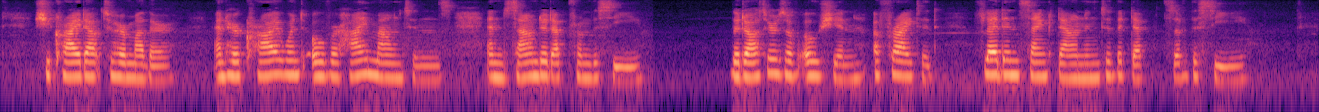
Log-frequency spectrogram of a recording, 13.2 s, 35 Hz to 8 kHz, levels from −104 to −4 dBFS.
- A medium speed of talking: Yes, average, 155 wpm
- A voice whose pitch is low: No, high, 195 Hz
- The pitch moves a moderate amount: No, narrow, 2.0 semitones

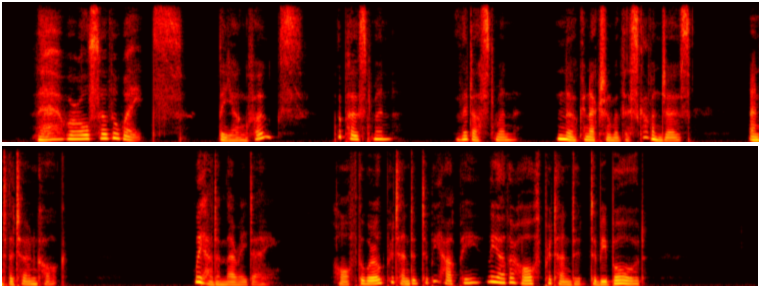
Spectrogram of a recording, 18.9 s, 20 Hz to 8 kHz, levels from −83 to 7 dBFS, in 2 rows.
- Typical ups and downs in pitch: No, wide, 5.7 semitones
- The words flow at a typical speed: No, slow, 125 wpm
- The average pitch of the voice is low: No, medium, 175 Hz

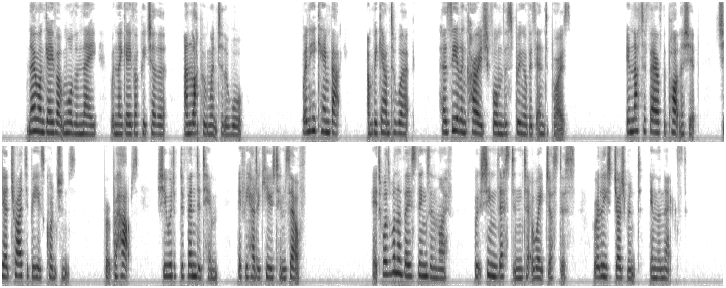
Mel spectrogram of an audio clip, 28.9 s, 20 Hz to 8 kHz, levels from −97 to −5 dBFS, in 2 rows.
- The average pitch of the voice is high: Yes, high, 215 Hz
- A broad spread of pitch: No, average, 3.1 semitones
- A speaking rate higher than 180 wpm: No, average, 175 wpm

